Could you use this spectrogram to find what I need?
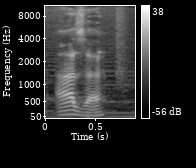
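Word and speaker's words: Aza (עזה): Of course, here in Israel, the war still rages on down in Gaza, in Aza. That's how you say it in Hebrew.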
